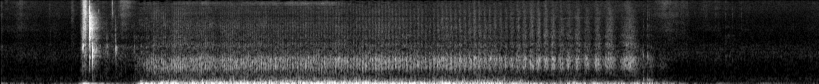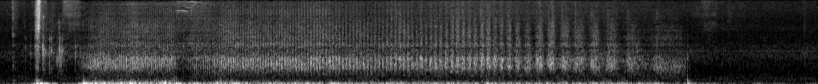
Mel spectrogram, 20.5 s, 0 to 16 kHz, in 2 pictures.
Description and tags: spinBlow with 02
I spun a zoetrope toy while I blew against the motion.
vibrate, zoetrope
